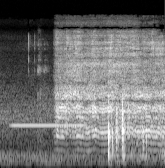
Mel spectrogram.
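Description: A fly buzzing, a wavering drone that starts abruptly about two-thirds of a second in and carries on.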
